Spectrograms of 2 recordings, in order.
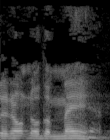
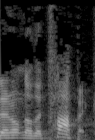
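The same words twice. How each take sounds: First: "man" picked out as the contrasting word; stress on man. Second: "topic" picked out as the contrasting word; stress on topic. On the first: Preacher contrasting Peter's second denial, stress on "man". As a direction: land the point on "man". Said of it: "The second time he said". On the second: Preacher contrasting Peter's first denial, stress on "topic". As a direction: land the point on "topic". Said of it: "The first time he said". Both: Shown as a demonstration.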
